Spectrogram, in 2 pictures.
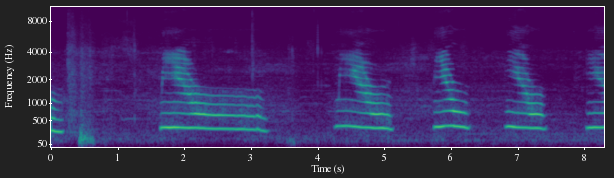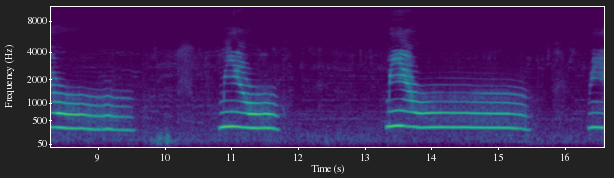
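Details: Domestic mother cat and kitten calling: a series of eight or more meows, short and long, each beginning with a bright falling onset then a steady tone, repeated roughly every one to two seconds.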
